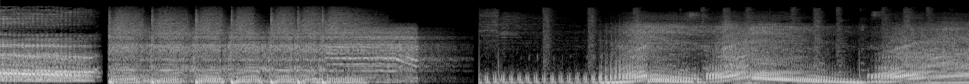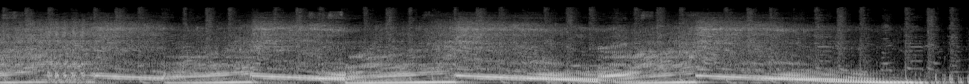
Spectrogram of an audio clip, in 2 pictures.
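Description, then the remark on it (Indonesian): A motorcycle engine revs hard, its pitch climbing and dropping in a steady cycle of six or seven throttle blips, following a brief burst of different sound at the start. “Woi, motor lo gas mulu itu kagak capek”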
